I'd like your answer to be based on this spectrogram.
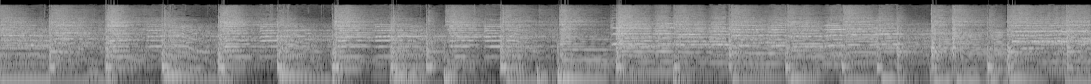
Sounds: Music, Orchestra

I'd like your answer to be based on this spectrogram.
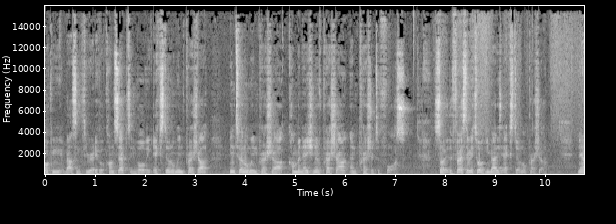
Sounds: Speech

